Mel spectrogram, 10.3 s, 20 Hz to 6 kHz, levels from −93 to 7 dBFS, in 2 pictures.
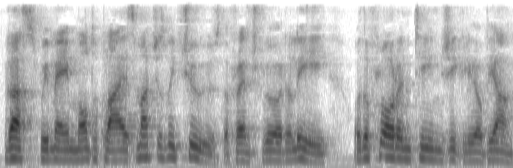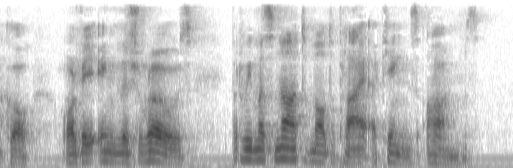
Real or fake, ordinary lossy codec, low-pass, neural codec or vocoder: real; AAC, 24 kbps; 5.4 kHz; none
